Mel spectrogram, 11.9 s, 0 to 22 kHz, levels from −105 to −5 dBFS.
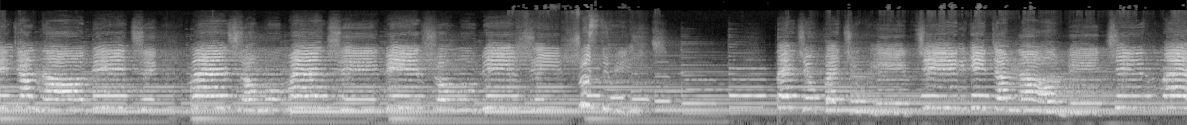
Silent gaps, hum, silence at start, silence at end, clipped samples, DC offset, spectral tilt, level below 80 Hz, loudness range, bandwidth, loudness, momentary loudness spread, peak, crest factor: none; none; 0 s; 0 s; under 0.1%; under 0.1%; -3 dB/octave; -50 dBFS; 5 LU; 18.5 kHz; -18 LUFS; 9 LU; -2 dBFS; 18 dB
